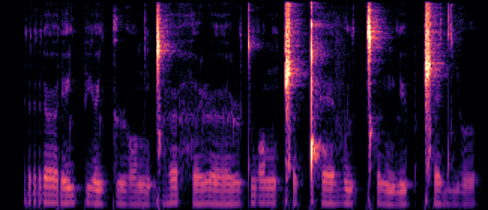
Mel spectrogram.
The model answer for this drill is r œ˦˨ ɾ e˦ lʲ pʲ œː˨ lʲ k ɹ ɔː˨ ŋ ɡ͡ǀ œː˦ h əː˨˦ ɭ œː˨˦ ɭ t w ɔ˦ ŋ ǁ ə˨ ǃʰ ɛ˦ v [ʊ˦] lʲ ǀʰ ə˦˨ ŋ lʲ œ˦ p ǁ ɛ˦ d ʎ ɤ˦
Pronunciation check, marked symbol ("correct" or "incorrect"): correct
